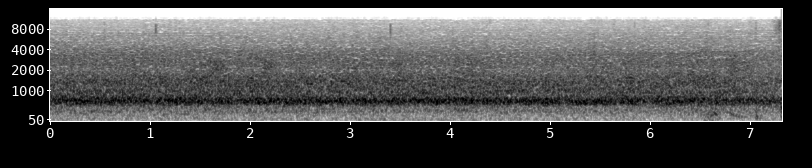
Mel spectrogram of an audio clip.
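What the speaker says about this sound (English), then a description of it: "Listen to the crowd energy here in the early going. This is a tough environment for visitors." A packed stadium crowd roars at a South Carolina college football game, a dense, continuous wash of cheering and yelling that stays loud and even from start to finish.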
